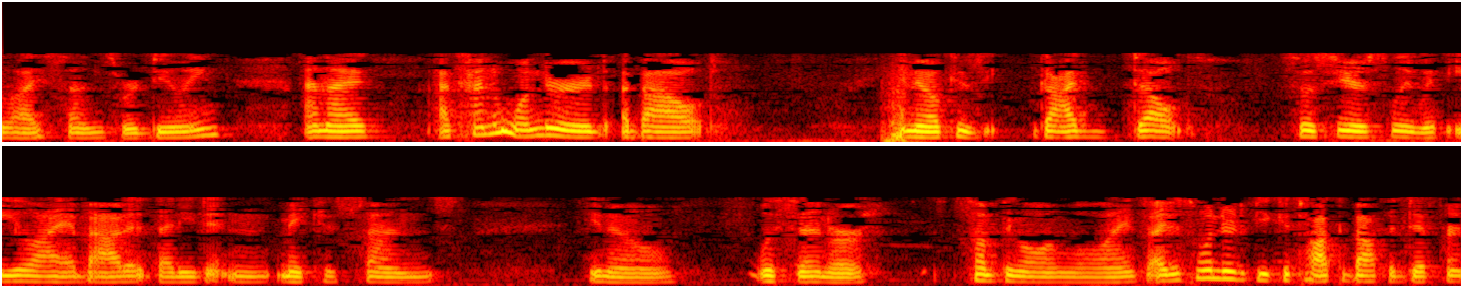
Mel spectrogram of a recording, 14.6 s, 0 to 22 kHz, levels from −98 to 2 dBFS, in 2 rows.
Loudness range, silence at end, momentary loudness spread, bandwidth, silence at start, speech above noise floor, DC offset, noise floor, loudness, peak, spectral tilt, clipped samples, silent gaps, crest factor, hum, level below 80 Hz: 5 LU; 0 s; 11 LU; 5 kHz; 0 s; 33 dB; under 0.1%; -64 dBFS; -32 LUFS; -12 dBFS; -5 dB/octave; under 0.1%; none; 18 dB; none; -58 dBFS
